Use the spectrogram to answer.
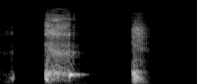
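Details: Speaker who says they have just fallen ill: two short, harsh cough bursts separated by a brief pause; cough.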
